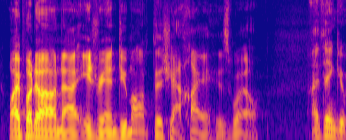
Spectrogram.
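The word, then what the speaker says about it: Dumont de Chassart: People want to hear that pronunciation. Adrien Dumont de Charret. Descharret? De Charret. Okay. Not Shaz Art, as I'm sure some stupid American will say.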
